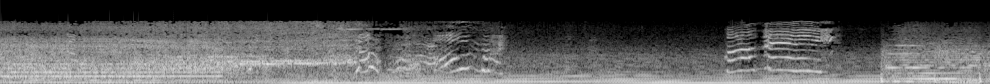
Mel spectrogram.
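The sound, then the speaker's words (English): A heavy truck engine rumbles steadily in front of a school in a school zone while high, wavering squeals cut in twice as it brakes and stops just in time, with muffled voices and background chatter mixed underneath. “There's a truck coming.”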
